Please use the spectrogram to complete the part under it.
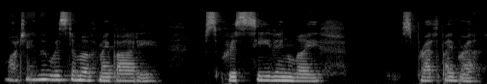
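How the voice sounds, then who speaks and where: A woman leading a guided meditation in a gentle, unhurried, soothing manner. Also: fairly low pitch, fairly even intonation. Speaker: meditation teacher.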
